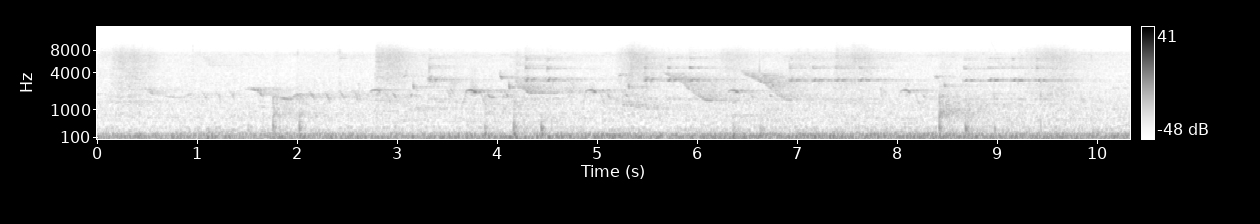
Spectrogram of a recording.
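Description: Birds chirping and calling in short high notes, some held briefly and a few sliding downward, over a steady low rumble of background noise, with a few faint clicks.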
